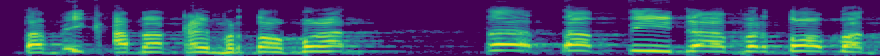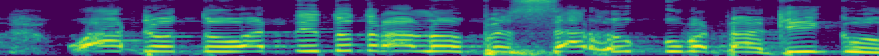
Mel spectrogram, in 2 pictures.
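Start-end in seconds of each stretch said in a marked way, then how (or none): 3.6-6.6 Cain protesting. Acted.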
